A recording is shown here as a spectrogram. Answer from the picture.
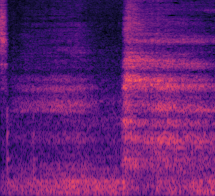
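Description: A man's long, breathy exhale about a second in, a sigh of pleasure at a fast, vigorous seat massage, over a quieter low hum.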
